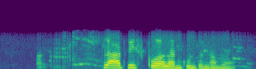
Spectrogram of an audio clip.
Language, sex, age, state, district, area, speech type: Telugu, female, 30-45, Telangana, Hanamkonda, rural, conversation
